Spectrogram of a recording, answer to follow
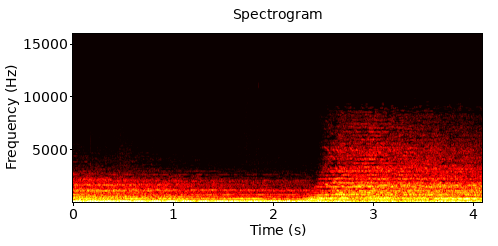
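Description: Horror film score: sustained tones over a loud low drone, with a hissing wash of noise swelling in about halfway through.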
